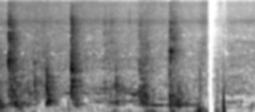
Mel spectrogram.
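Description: Parwal and potato sabzi being stirred in a pan over a slow flame, a series of scraping, sizzling strokes at an irregular pace, ending with a short clink.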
